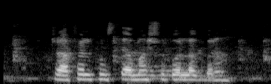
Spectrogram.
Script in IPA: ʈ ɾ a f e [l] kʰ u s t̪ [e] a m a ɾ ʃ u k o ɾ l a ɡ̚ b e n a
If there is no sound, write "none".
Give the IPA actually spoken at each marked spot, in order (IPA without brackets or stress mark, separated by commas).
l, e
